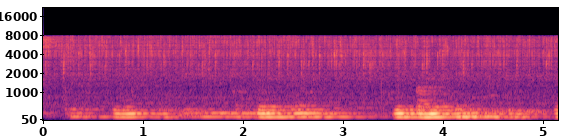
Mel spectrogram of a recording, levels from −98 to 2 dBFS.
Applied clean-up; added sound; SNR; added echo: none; Sink (filling or washing) / Water tap, faucet; 10 dB; reverberation time 1.2 s.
